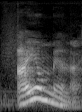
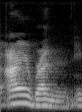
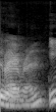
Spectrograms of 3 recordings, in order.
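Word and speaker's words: iron: 쌤, 아이언맨 아시죠? – 알죠. – 우리 그거 발음을 아이언맨 이렇게 하지만 네네. – 정확하게 하면 아이언 아니고요. 아이런 이거든요. – 네네. – 아이런.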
